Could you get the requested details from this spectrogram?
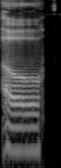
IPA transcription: o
